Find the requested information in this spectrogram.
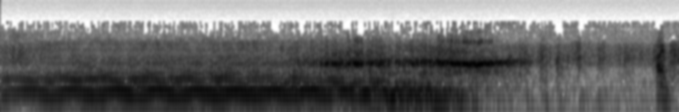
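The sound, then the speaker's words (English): A passing car's engine hums loudly and steadily on a road, then the pitch drops as the car brakes after being flagged down, its tires squealing in a skid as it winds down to a stop, followed by a few sharp clunks. “The police captain, left unconscious in the bushes at the side of the road, has recovered sufficiently to stagger to his feet and attempt to flag a passing car.”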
